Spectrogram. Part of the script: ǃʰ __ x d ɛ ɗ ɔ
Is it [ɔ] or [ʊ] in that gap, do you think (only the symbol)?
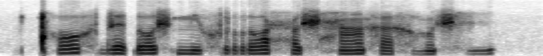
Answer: ɔ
